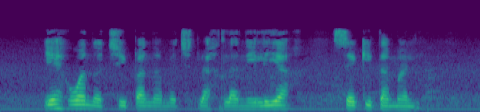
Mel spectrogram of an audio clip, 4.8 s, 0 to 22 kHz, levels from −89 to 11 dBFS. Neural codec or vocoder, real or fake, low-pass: none; real; 7.2 kHz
